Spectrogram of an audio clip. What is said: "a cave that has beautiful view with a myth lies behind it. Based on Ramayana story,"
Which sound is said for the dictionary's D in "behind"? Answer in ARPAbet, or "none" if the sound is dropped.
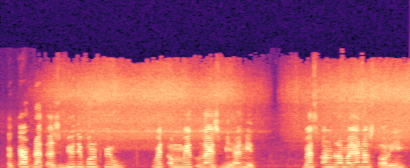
none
